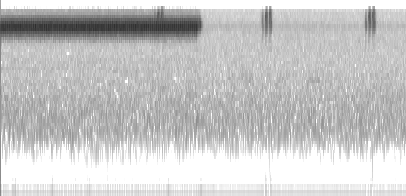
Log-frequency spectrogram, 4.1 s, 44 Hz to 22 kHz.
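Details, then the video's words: Eastern green bush-cricket (Tettigonia caudata) singing in Marz, Austria, 18 July 2022: a steady high buzzing trill that stops abruptly after two seconds, followed by two brief isolated ticks about a second apart. "Tettigonia caudata -- Östliches Heupferd -- Eastern Green Bush-cricket"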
